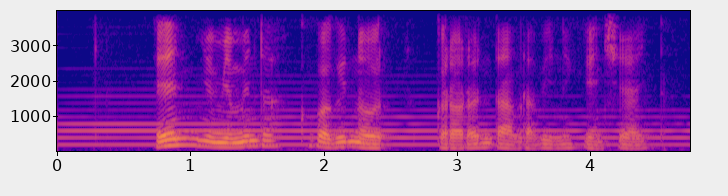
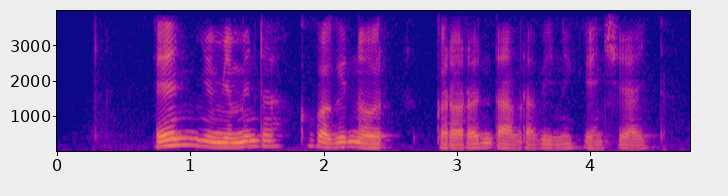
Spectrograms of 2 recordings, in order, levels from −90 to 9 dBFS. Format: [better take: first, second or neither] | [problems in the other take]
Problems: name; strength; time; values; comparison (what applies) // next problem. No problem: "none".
second | background sound (Wind instrument, woodwind instrument); 11 dB below the speech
